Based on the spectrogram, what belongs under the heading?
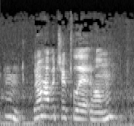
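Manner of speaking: eating between words; talking while chewing. Real, not acted. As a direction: mouth partly full of food. Seen 2: She holds a bitten nugget, chews, and bites again while talking.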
